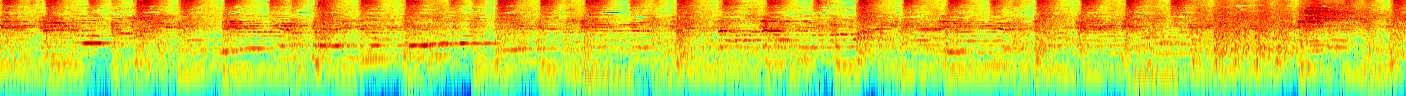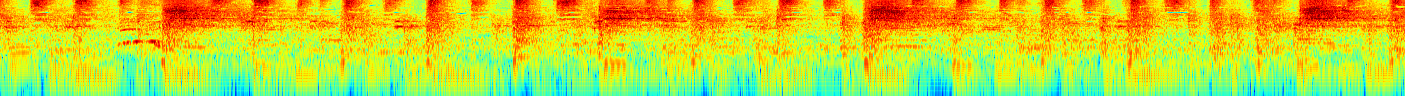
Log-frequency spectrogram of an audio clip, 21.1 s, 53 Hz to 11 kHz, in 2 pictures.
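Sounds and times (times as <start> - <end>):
drum kit beat: 0.0 - 21.0
electric guitars: 0.0 - 21.0.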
